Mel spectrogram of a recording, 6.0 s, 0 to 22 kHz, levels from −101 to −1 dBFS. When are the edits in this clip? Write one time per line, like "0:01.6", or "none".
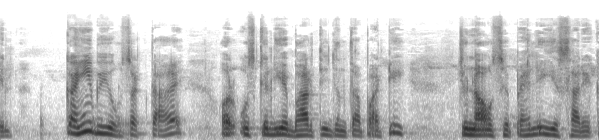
none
